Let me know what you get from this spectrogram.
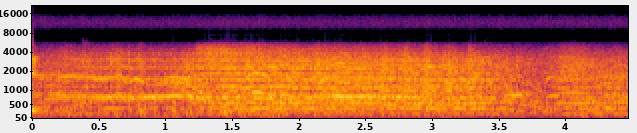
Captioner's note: shouting ecstatically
